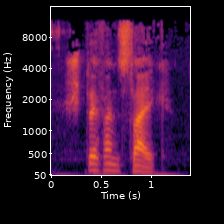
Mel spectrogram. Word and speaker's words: Stefan Zweig: Stefan Zweig.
